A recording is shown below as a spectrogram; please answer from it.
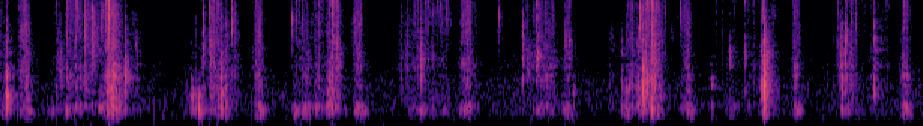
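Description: A yellow plastic knife is pressed and dragged across a flat teal crunchy bead slime with clear beads. It makes irregular bursts of bright, crackly crunching and crinkling with short squelchy pops, separated by brief quiet gaps.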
